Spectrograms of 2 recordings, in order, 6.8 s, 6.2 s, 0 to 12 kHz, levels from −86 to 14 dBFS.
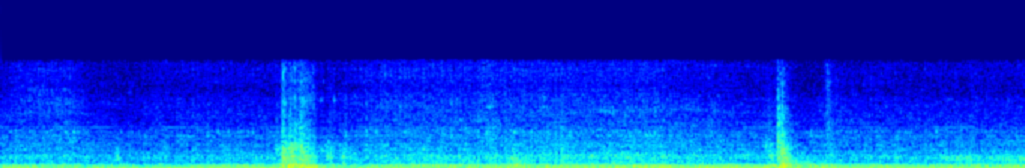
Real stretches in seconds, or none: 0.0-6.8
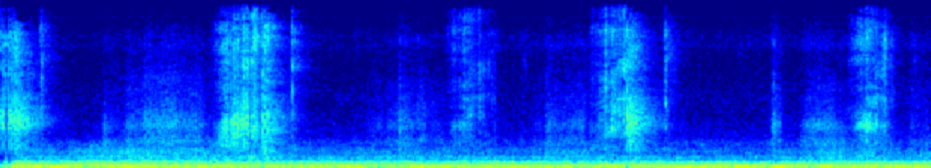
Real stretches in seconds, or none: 0.0-6.2

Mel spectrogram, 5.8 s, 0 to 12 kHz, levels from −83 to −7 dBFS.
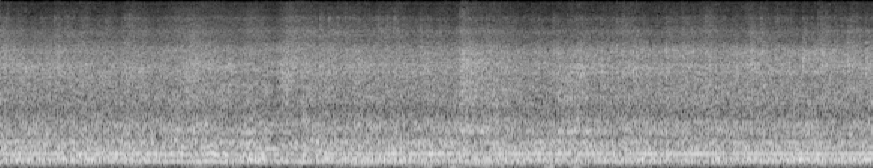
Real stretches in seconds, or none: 0.0-1.1; 2.1-5.8

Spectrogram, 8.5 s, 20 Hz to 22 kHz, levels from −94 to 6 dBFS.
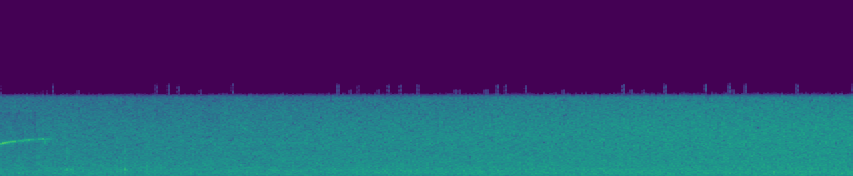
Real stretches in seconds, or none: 0.0-2.0; 3.1-8.5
